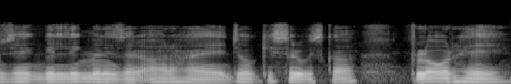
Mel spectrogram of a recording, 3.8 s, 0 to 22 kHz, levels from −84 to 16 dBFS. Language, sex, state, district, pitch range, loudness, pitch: Hindi, male, Arunachal Pradesh, Papum Pare, 90-95 Hz, -17 LUFS, 95 Hz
